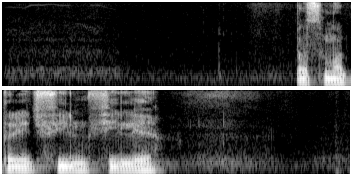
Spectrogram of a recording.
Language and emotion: Russian, neutral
